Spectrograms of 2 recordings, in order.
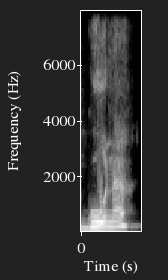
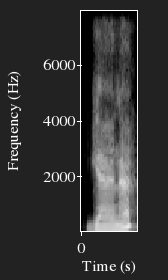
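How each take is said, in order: First: The first vowel is more closed. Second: The first vowel is more open. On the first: The speaker calls it wrong. "Não é exatamente gonna" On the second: The speaker calls it right. "É mais aberto"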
